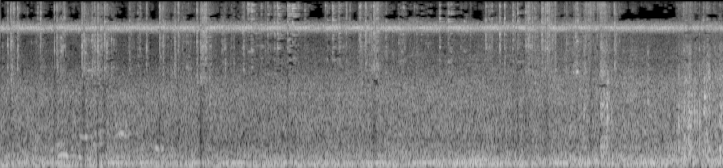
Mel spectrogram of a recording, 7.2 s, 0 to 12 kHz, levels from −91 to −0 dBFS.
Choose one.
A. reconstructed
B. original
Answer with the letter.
B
